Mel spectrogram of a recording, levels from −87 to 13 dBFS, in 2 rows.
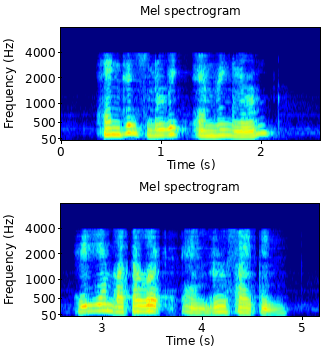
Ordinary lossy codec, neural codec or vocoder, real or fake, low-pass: AAC, 16 kbps; codec, 24 kHz, 1 kbps, SNAC; fake; 7.2 kHz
